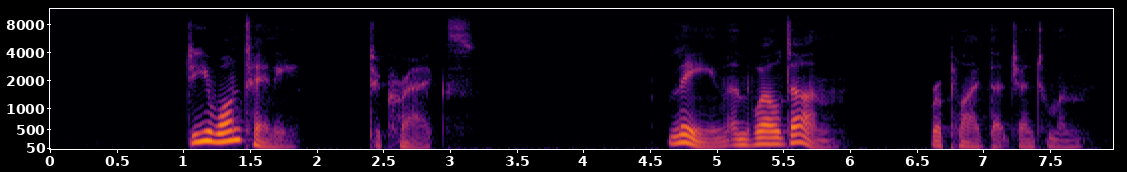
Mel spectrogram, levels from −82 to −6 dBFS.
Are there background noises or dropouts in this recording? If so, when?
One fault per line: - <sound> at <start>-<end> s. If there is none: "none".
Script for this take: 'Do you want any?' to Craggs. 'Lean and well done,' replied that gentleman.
none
